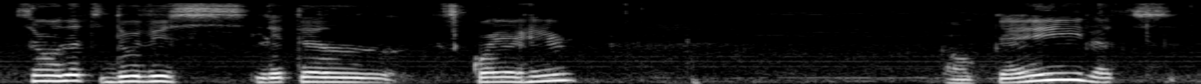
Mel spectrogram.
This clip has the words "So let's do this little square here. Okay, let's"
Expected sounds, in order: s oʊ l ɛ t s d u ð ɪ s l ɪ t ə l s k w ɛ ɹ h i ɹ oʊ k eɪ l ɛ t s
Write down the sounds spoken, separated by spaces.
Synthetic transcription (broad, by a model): s oʊ l ɛ t s d u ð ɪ s l ɪ t ə l s k w ɛ ɹ h i ɹ oʊ k eɪ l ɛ t s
